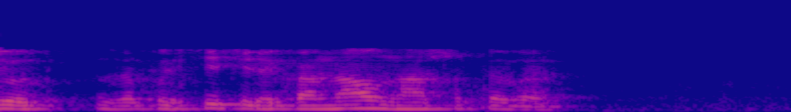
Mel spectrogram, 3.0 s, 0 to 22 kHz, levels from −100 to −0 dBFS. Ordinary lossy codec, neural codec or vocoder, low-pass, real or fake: AAC, 16 kbps; codec, 16 kHz, 4 kbps, FunCodec, trained on Chinese and English, 50 frames a second; 3.6 kHz; fake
